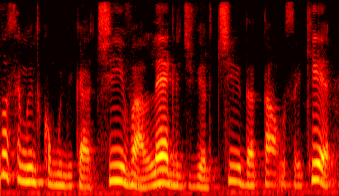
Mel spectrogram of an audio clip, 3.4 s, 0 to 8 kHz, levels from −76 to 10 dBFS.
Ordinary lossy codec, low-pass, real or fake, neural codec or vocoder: none; none; real; none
